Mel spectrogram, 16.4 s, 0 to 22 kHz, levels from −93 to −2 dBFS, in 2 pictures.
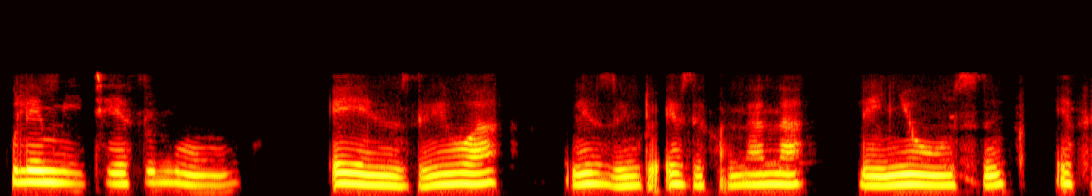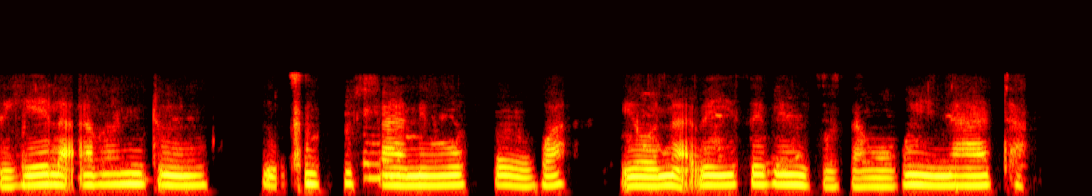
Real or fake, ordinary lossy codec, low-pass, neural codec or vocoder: real; AAC, 48 kbps; 5.4 kHz; none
